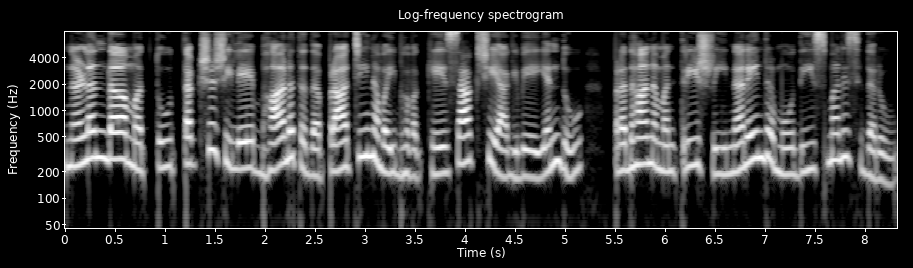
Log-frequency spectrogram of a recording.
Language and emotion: Kannada, neutral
